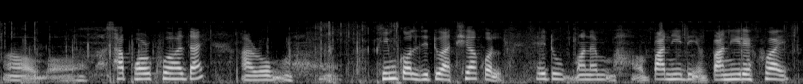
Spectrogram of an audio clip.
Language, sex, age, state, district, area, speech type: Assamese, female, 60+, Assam, Darrang, rural, spontaneous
